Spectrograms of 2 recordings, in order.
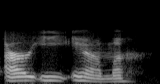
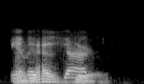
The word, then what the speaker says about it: Remdesivir: It's spelled REMDESIVIR. – Remdesivir.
